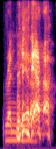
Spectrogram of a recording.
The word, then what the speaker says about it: Rhaenyra: How'd you say her name? – Rhaenyra.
